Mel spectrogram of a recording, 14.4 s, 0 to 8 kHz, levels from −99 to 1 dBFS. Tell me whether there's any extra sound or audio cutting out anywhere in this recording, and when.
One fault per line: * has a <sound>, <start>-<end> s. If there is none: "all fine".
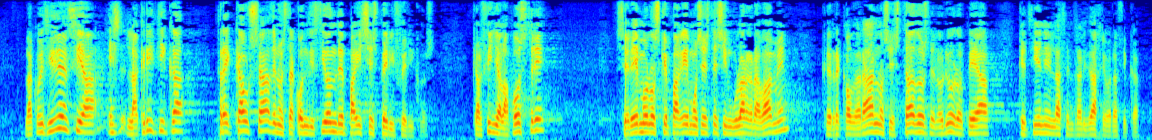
all fine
